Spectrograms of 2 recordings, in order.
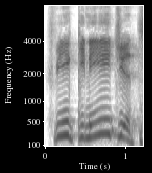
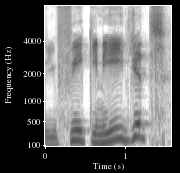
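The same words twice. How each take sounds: First: Put-on Freaking idiots pushed higher and harder in a British accent, slow; louder British accent. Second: Put-on a light British accent on You freaking idiots, slow; British accent catchphrase. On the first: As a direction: punch it out in a mock British accent. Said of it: "you don't have to say it louder". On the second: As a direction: try out a British lads' phrase in an accent, slow. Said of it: "you're horrible at accents".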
